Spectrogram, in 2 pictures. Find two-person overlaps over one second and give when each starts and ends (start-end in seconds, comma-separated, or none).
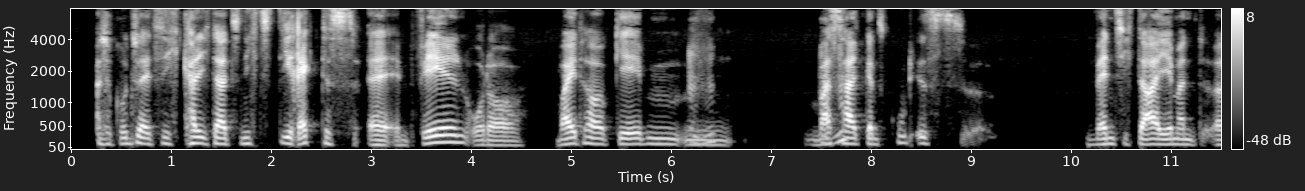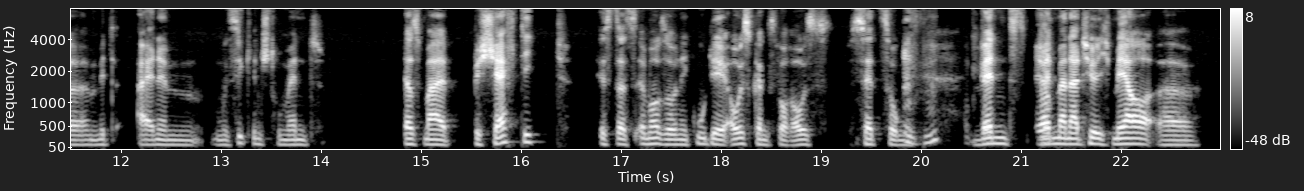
none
